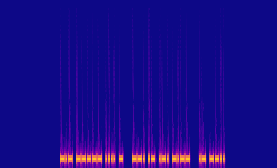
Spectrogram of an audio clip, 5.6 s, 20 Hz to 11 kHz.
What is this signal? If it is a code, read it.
Morse code, heard as a keyed tone, about 41 wpm, 700 Hz. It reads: K0HT GARY AZ
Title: K1USN SST QSO Practice - 45wpm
